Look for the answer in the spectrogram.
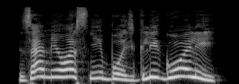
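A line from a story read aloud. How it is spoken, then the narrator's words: Squeaky. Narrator (Russian): пискнула Мила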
